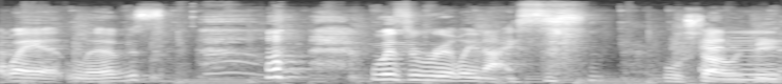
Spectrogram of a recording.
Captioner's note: laughs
